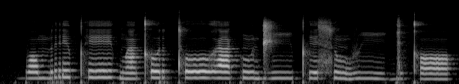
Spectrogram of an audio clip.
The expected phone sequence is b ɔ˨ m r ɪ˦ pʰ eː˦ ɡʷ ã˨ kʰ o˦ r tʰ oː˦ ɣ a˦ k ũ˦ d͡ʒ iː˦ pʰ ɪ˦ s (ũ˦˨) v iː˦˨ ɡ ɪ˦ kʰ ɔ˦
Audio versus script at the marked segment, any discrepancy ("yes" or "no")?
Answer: no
